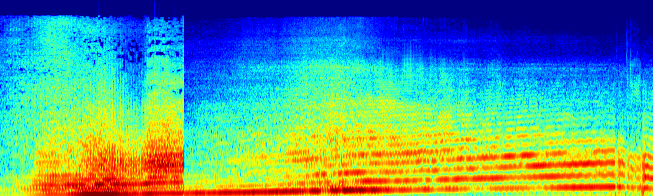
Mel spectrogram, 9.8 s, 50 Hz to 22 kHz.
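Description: Modified Honda Civic's 1.5-litre D15 VTEC four-cylinder revving hard under acceleration. It climbs loudly in pitch for the first two seconds and cuts off suddenly. Then comes one long, steady rise in pitch over about six seconds, which drops sharply near the end as the next gear goes in.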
